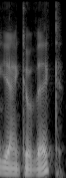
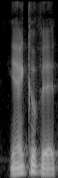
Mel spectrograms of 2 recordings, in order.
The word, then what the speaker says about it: Yankovic: description box so let's check out weird out Yankovic it's Yankovic apparently we had uh some comments saying that normally would be Yankovich because I said that in the last video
